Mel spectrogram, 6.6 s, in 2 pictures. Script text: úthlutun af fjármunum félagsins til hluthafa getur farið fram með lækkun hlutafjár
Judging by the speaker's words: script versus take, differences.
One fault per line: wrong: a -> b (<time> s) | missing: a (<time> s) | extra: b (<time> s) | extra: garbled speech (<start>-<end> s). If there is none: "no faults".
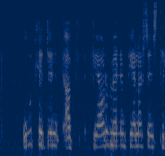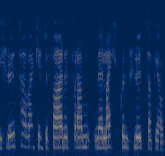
no faults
